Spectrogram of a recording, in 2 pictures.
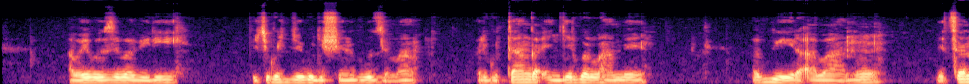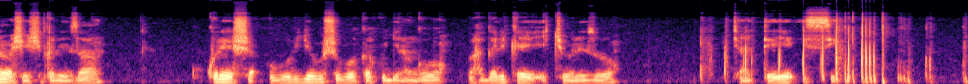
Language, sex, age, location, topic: Kinyarwanda, male, 18-24, Huye, health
